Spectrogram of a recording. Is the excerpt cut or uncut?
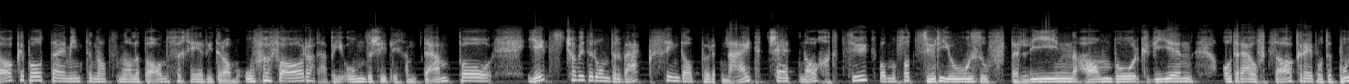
cut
